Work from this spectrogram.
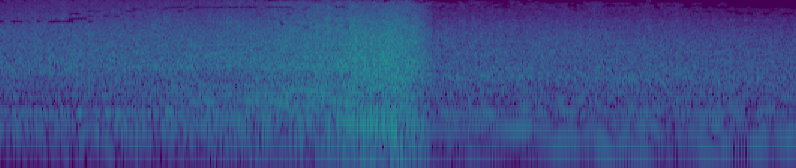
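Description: Race cars roar past at Indianapolis Motor Speedway in a racing video game, engine pitch sweeping upward and peaking as a car passes close by, then falling back into a steady multi-car drone, with no talking.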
